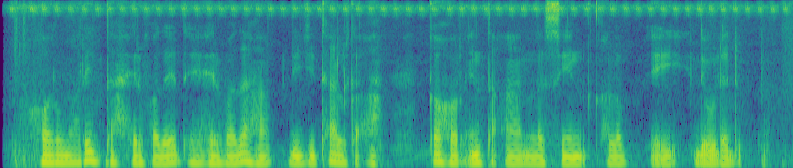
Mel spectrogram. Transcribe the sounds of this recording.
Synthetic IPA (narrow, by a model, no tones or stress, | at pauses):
hɔrmɐɾɪnt̪ʰɐħɪrfɐðɛːd̪ɛːħɪrfɐðɐɦɐd̪ɪt͡ʃɪt̪ʰaːlkʰɐʔɐhkʰɐɦɔrɪ̰nt̪ʰɐ̰ʔaːnlɐsiːnqɑlɐb̚ɛ̰jd̪ɔ̰wlʔɐ̰ðʊ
